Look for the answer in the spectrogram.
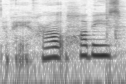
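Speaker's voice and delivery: talking with a mouth full of food; chewing while talking, mouth full. Real, not acted. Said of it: "I'm talking with my mouth full".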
